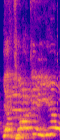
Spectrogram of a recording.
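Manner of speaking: very high, confrontational shout; mock road-rage yell. Driver confronting the comedian in traffic, mock angry shout. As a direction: yell a challenge across the lanes. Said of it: "the guy next to me yells at me".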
